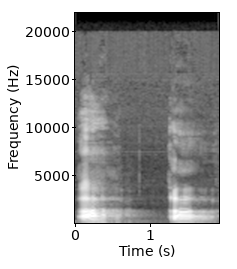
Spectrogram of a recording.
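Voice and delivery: a high echo of the scream, fading; a mock echo dying away; mountain echo. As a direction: call back like a distant echo. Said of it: "a voice repeating somewhere in the mountain".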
